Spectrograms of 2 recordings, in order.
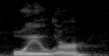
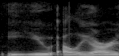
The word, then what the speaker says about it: Euler: something called Euler diagrams that is how it's pronounced Euler e-u-l-e-r is Euler okay and Euler is a mathematician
